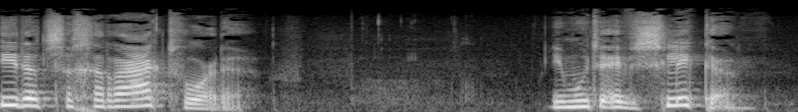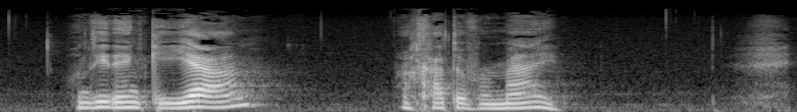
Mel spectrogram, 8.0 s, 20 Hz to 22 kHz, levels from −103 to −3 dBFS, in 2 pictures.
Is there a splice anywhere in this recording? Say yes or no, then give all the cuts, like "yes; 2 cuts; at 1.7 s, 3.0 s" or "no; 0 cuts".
no; 0 cuts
